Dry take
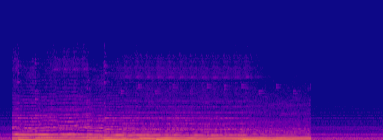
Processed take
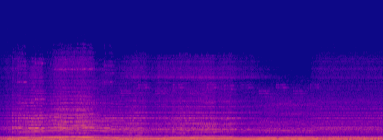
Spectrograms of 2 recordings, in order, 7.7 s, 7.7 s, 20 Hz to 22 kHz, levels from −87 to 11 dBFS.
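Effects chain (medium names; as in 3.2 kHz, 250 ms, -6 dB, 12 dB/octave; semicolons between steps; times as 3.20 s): single-diode clipper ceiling -18.5 dBFS; steep high-pass 160 Hz 72 dB/octave; tone controls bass +11 dB, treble +11 dB; in parallel at -4 dB: overload inside the chain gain 28.5 dB; on the sum: peak limiter -22 dBFS, peak gain reduction 5.5 dB; compressor with a negative ratio -35 dBFS, ratio -1; overdrive pedal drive 10 dB, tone 2.5 kHz, clips at -22.5 dBFS; Butterworth band-stop 940 Hz, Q 1.3; frequency-shifting echo 309 ms, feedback 60%, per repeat -40 Hz, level -17 dB; gated-style reverb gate 170 ms rising, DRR -3.5 dB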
